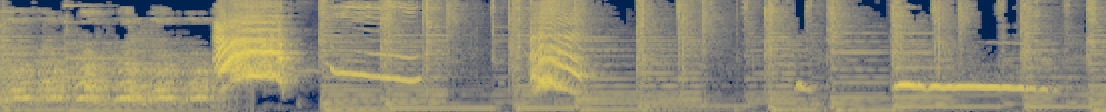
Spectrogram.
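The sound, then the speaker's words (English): Dogs bark and yelp in short, sharp bursts, with a few drawn-out whining howls, all layered over a steady background of music-like tones. No one speaks. “Come see our mad woman. She'll throw dogs at you.”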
